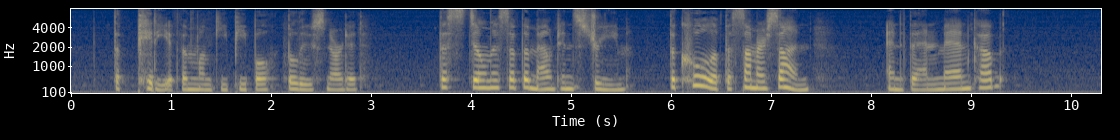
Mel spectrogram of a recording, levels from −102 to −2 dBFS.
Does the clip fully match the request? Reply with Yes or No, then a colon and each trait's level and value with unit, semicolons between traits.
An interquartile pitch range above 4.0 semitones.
Yes: average, 5.2 semitones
